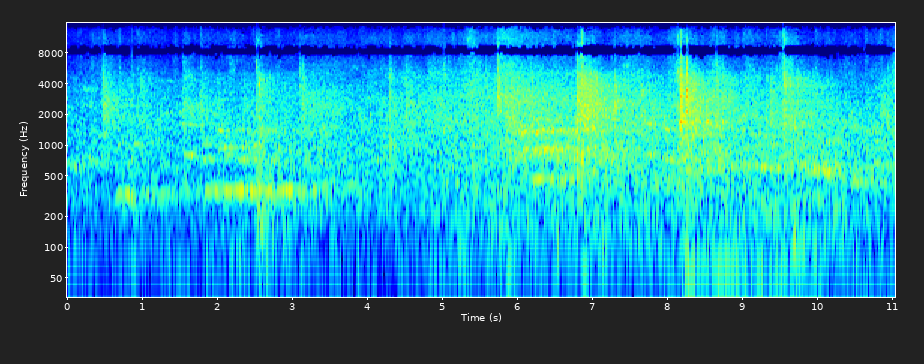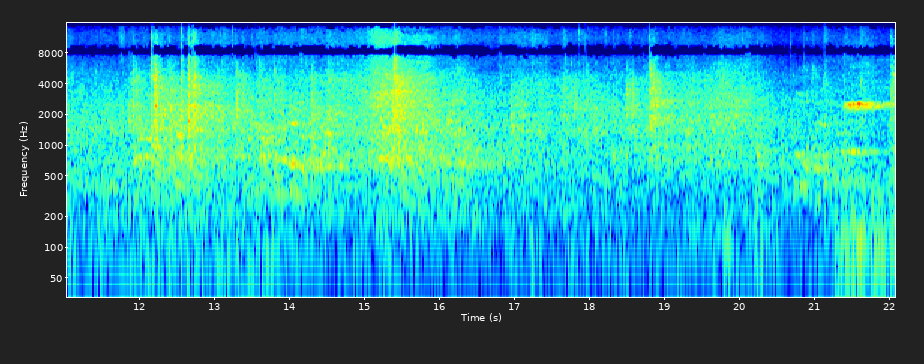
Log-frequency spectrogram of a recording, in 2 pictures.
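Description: Skates scrape and carve across the ice in a large echoing arena.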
